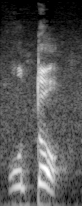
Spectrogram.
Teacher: અને શરૂઆતના સ્થાનમાં એનો લોપ જોવા મળે છે જેમ કે હતોમાં હ શરૂઆતમાં છે આદિ સ્થાનમાં છે તો એ એનો લોપ થઈ જાય છે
